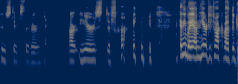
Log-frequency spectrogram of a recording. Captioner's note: chuckles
